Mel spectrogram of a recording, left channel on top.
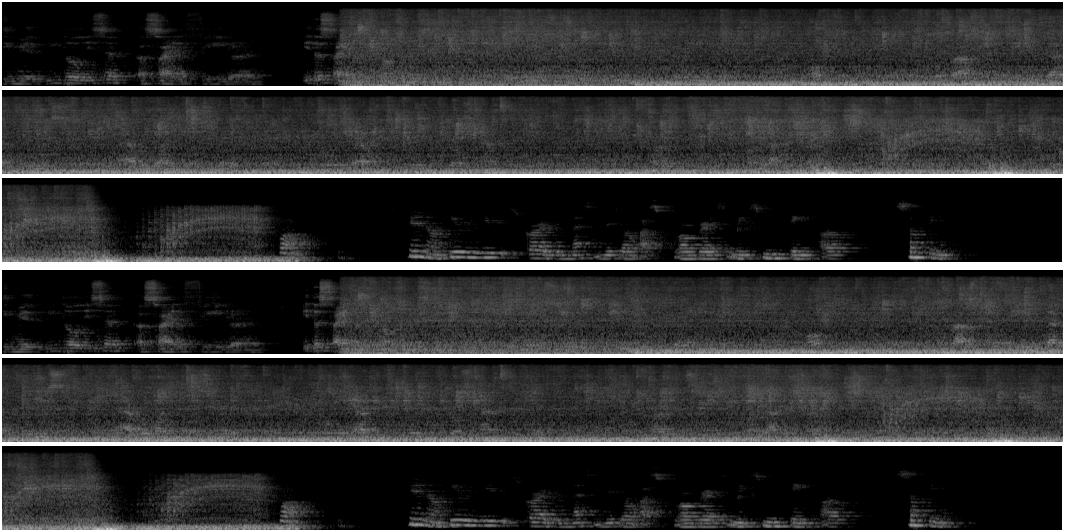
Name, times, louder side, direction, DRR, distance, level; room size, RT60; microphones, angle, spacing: voice 1, 0.0-4.4 5.0-7.4 7.9-8.5 9.4-11.3 11.7-13.0 13.4-16.1 16.9-18.9, right 2 dB, 70° right, -2 dB, 0.9 m, -45 dB
sound 1, 3.4-22.1, equal, 15° left, 1.1 m, -37 dB
sound 2, 6.2-24.2, right 2 dB, 30° right, 0.3 m, -34 dB
sound 3, 18.4-23.8, equal, 85° left, 0.8 m, -30 dB
voice 2, 24.0-24.3 25.3-29.6 30.2-30.6, left 1 dB, 40° left, -3 dB, 0.8 m, -42 dB
2.8 x 2.1 x 3.6 m, 0.73 s
head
